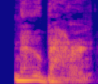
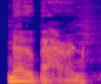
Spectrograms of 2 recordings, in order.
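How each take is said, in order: First: Higher-pitched, alarmed objection; horrified. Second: Said in the usual way. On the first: A narrator's reading. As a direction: stop him, horrified. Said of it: "Andrew was horrified". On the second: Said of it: "Andrew couldn't understand it".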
